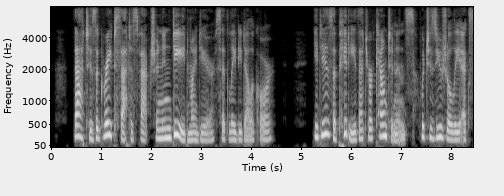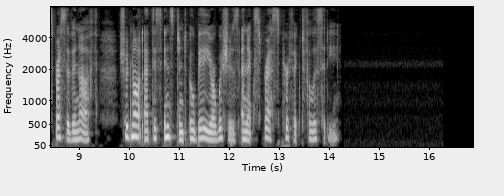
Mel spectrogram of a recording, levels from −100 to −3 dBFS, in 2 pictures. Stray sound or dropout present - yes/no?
no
